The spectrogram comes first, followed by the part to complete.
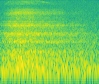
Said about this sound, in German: Wir atmen wieder durch die Nase ein.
